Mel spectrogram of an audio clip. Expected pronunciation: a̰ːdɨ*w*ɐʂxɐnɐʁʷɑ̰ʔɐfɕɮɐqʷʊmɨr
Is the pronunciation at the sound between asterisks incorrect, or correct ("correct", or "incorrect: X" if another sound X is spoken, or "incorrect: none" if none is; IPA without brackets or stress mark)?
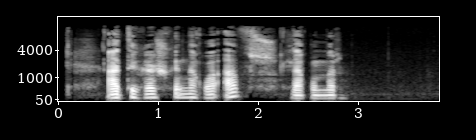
incorrect: ɣ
